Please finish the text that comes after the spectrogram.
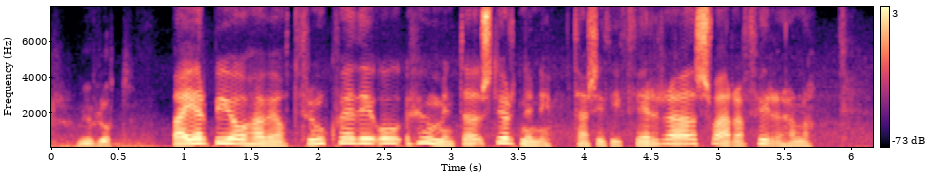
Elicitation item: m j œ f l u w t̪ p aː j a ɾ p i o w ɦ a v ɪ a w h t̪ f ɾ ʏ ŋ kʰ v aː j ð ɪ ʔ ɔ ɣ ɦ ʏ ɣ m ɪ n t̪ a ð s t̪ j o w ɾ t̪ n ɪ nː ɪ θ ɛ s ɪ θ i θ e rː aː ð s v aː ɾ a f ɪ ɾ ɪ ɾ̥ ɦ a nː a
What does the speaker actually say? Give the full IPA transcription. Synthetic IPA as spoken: m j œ f l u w t̪ p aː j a ɾ p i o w ɦ a v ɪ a w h t̪ f ɾ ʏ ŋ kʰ v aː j ð ɪ ʔ ɔ ɣ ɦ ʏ ɣ m ɪ n t̪ a ð s t̪ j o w ɾ t̪ n ɪ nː ɪ θ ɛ s ɪ θ i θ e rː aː ð s v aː ɾ a f ɪ ɾ ɪ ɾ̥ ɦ a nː a

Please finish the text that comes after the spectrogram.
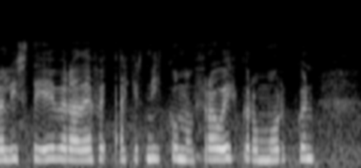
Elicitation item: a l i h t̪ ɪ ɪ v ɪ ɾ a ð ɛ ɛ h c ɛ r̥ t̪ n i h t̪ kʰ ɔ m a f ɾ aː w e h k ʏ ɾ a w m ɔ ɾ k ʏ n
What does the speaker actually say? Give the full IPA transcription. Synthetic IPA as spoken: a l i s t̪ ɪ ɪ v ɪ ɾ a ð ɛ ɛ h c ɛ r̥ t̪ n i h t̪ kʰ ɔː m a f ɾ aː w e h k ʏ ɾ a w m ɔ ɾ k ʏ n

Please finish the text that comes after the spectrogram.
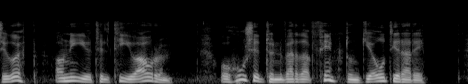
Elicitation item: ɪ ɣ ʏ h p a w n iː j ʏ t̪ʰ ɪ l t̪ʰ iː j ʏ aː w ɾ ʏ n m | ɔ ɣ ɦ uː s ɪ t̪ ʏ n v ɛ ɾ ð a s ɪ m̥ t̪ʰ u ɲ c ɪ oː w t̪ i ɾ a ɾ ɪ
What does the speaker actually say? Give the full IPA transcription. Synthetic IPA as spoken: ɪ ɣ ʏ h p a w n iː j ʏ t̪ʰ ɪ l t̪ʰ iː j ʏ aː w ɾ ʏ m | ɔ ɣ ɦ uː s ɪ t̪ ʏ n v ɛ ɾ ð a f ɪ m̥ t̪ u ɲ c ɪ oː w t̪ i ɾ a ɾ ɪ

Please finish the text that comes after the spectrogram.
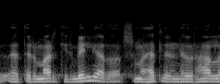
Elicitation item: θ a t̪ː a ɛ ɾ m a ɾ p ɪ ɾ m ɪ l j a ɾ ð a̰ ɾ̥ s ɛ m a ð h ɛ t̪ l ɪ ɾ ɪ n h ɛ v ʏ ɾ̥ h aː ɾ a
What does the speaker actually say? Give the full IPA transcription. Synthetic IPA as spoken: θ ɛ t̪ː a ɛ ɾ m a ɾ c ɪ ɾ m ɪ l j a ɾ ð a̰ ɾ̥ s ɛ m a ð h ɛ t̪ l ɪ ɾ ɪ n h ɛ v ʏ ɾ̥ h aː l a

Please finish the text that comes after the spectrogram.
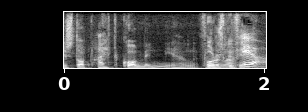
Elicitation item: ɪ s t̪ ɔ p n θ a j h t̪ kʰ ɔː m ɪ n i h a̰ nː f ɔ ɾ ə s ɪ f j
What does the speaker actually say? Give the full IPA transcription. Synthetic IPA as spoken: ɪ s t̪ ɔ p n h a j h t̪ kʰ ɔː m ɪ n i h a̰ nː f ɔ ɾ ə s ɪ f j

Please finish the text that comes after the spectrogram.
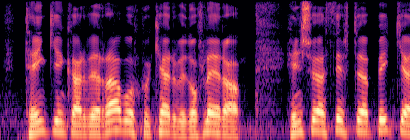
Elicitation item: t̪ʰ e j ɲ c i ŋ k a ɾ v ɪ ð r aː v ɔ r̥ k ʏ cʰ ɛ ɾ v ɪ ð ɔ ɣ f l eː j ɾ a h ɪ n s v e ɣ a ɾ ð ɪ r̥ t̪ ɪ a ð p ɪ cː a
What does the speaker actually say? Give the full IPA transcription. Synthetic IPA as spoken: t̪ʰ e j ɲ c i ŋ k a ɾ v ɪ ð r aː v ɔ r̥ k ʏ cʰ ɛ ɾ v ɪ ð ɔ ɣ f l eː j ɾ a h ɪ n s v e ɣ a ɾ θ ɪ r̥ t̪ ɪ a ð p ɪ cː a

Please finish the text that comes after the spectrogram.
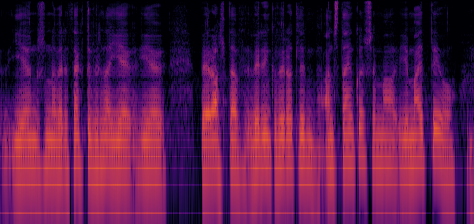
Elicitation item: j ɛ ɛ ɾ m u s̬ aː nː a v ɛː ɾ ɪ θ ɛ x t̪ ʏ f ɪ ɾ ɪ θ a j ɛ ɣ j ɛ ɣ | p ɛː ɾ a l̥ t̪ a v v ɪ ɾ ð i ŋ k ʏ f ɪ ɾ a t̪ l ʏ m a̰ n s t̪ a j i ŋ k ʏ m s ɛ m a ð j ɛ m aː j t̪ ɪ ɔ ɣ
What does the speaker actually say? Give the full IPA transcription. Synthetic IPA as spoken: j ɛ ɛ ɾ n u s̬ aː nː a v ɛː ɾ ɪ θ ɛ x t̪ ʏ f ɪ ɾ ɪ θ a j ɛ ɣ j ɛ ɣ | p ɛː ɾ a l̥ t̪ a v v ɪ ɾ ð i ŋ k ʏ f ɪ ɾ a t̪ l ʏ m a̰ n s t̪ a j i ŋ k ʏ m s ɛ m a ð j ɛ m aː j t̪ ɪ ɔ ɣ

